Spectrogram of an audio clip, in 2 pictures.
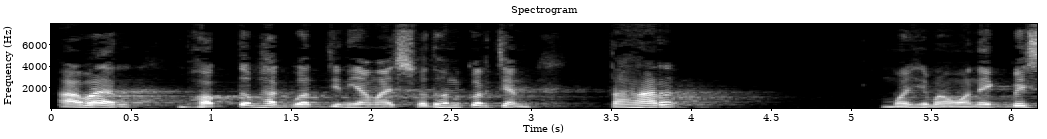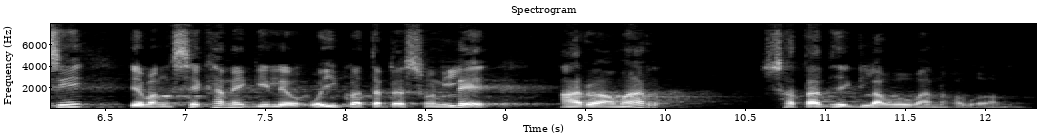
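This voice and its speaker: Middle-aged male preacher, fairly high voice, chatty sermon that keeps checking in with the listeners, echoey hall. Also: measured pace, long pauses, fairly bright tone. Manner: conversational, asks listeners questions. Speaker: monk preacher. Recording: echoey hall with long reverb.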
